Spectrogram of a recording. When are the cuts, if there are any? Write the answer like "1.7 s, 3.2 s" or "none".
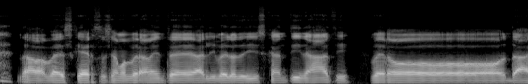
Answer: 3.7 s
